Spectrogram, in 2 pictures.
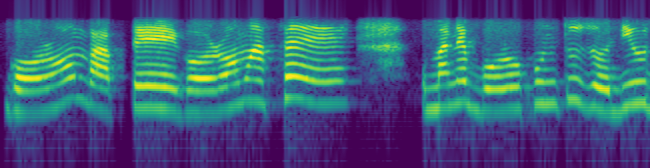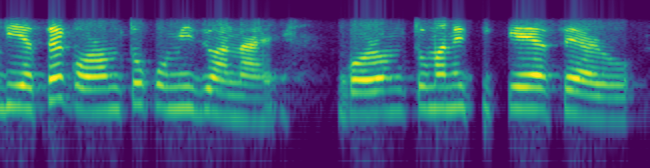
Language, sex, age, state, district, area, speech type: Assamese, female, 45-60, Assam, Nagaon, rural, conversation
